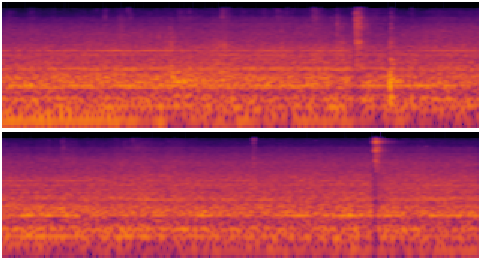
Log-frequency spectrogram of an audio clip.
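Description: Steady mechanical hum of a chairlift station's running machinery, with a couple of short sharp metal clicks from a climbing harness being unbuckled.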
